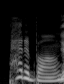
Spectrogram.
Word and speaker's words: Pettibone: And so we have Mimi Pettibone.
